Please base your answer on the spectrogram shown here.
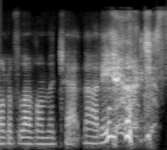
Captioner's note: laughing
